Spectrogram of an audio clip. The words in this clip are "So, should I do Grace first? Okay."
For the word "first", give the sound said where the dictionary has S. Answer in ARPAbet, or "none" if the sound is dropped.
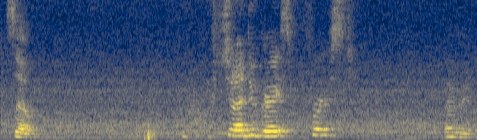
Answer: S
